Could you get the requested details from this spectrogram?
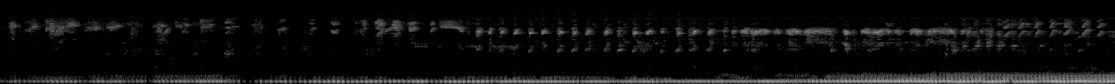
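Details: Swiftlet calls from Kalimantan this season: many rapid, high, overlapping chirps forming a continuous twittering chorus, with a strong steady low droning hum underneath that gets louder toward the end.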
